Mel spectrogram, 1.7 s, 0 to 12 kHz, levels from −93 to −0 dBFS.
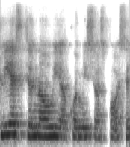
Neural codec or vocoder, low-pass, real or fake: vocoder, 44.1 kHz, 128 mel bands every 256 samples, BigVGAN v2; 10.8 kHz; fake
